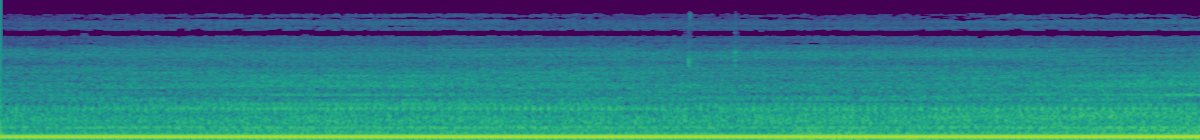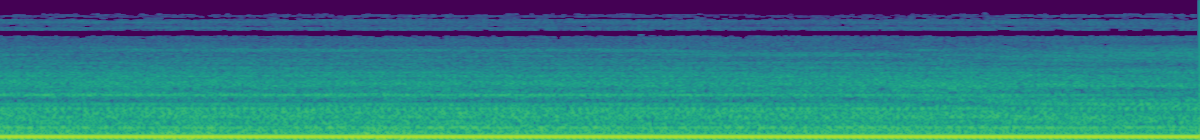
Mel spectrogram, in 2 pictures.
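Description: Trailer-mounted wood chipper's engine running steadily at constant speed, a loud deep drone that holds one pitch throughout.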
